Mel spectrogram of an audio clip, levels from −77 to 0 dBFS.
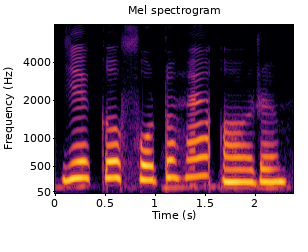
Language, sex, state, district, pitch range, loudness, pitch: Hindi, female, Bihar, Patna, 225-295 Hz, -13 LUFS, 265 Hz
